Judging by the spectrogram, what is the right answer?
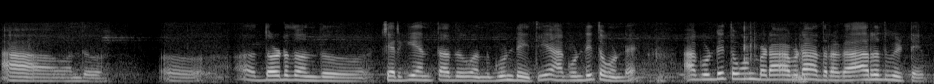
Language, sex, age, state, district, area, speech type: Kannada, female, 60+, Karnataka, Gadag, rural, spontaneous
